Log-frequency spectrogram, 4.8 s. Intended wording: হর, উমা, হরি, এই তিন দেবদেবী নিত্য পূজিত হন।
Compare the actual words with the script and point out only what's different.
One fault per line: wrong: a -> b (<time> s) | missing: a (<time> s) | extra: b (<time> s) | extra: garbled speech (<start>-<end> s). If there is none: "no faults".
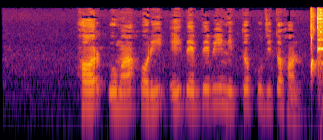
missing: তিন (2.7 s)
